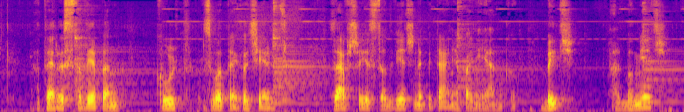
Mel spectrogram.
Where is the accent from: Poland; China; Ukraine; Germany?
Poland; Białystok, Podlaskie Voivodeship; Moje rodzinne miasto, a zły to ptak, który własne gniazdo kala. No przede wszystkim już to nie ten Białystok, inna atmosfera, inny wygląd.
